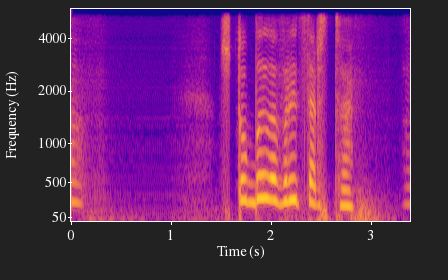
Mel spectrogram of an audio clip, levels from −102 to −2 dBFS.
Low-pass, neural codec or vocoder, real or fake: 5.4 kHz; codec, 16 kHz, about 1 kbps, DyCAST, with the encoder's durations; fake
